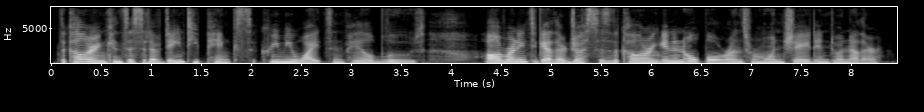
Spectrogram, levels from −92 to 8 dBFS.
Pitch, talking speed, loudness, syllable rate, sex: 220 Hz, 190 wpm, -19 LUFS, 6.0 syllables/s, female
